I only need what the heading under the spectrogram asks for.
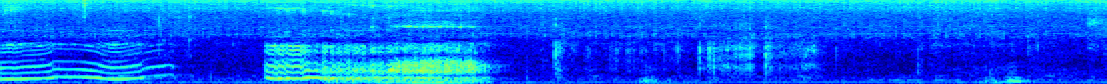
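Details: Pet dog making strange noises: a wavering, up-and-down whining howl, then a loud rough growling moan for about a second, followed by quieter snuffles and faint whimpers.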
